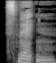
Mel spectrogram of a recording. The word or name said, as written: smitten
